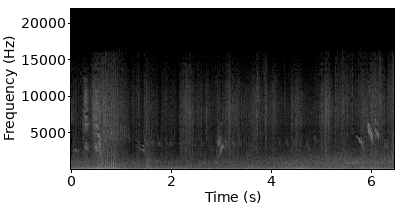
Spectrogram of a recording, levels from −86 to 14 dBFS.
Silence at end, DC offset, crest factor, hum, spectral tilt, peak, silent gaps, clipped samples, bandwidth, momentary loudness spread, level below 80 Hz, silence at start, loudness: 0 s; under 0.1%; 20 dB; none; -3.5 dB/octave; -22 dBFS; none; under 0.1%; 16.5 kHz; 10 LU; -46 dBFS; 0 s; -41 LUFS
